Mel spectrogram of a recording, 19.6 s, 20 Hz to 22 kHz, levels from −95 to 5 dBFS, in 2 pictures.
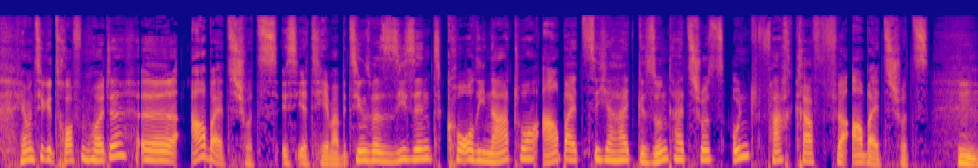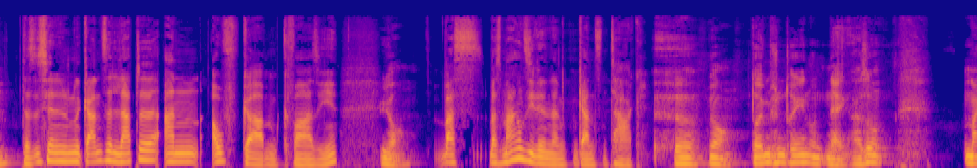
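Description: Nothing here trips a technical alarm: the speech runs along steadily with no glitch, dropout or distortion to point to at any moment.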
